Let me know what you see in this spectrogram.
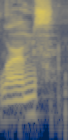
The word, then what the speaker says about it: Worms: It's spelled W-O-R-M-S, Worms, but it's pronounced Worms.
